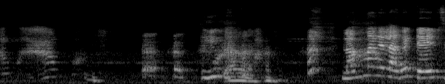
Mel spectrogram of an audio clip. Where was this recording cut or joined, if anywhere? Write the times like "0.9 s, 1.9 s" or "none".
none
